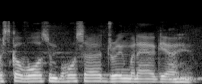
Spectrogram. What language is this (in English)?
Hindi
